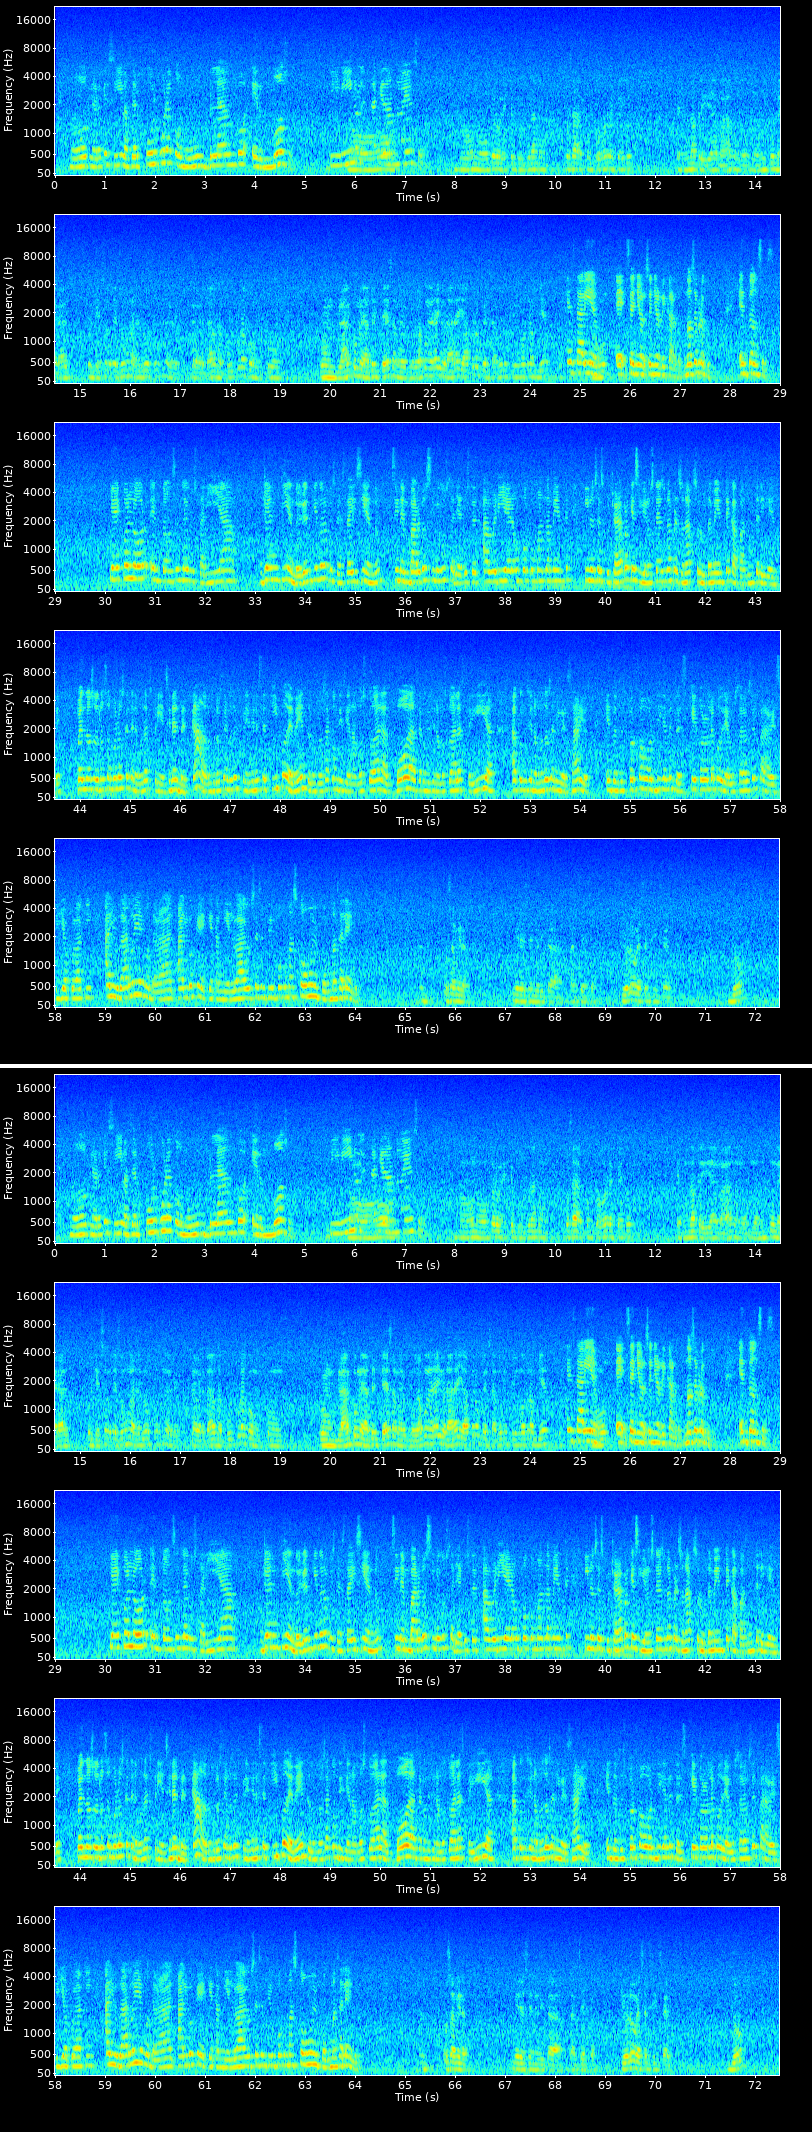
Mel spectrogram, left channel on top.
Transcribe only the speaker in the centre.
No, claro que sí, va a ser púrpura con un blanco hermoso. Divino
le está quedando eso.
Está bien,
eh, señor, señor Ricardo, no se preocupe. Entonces, ¿qué color entonces le gustaría? Yo entiendo, yo entiendo lo que usted está diciendo, sin embargo, sí me gustaría que usted abriera un poco más la mente y nos escuchara, porque si bien usted es una persona absolutamente capaz e inteligente, pues nosotros somos los que tenemos la experiencia en el mercado, nosotros tenemos experiencia en este tipo de eventos, nosotros acondicionamos todas las bodas, acondicionamos todas las pedidas, acondicionamos los aniversarios. Entonces, por favor, dígame entonces qué color le podría gustar a usted para ver si yo puedo aquí ayudarlo y encontrar al- algo que, que también lo haga a usted sentir un poco más cómodo y un poco más alegre.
